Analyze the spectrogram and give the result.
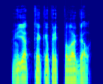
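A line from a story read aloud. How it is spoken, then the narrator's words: Mumbled. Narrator (Russian): пробормотал алконост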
